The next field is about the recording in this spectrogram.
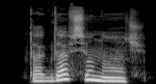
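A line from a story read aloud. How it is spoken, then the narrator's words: Sad. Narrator (Russian): печально сказал Сашка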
